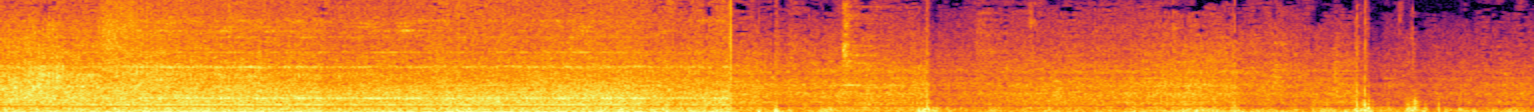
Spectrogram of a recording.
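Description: Freight train of tank cars running with a loud, deep, steady rumble. About three and a half seconds in, it cuts to a quieter passing tank-car train, its wheels clicking now and then over rail joints.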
